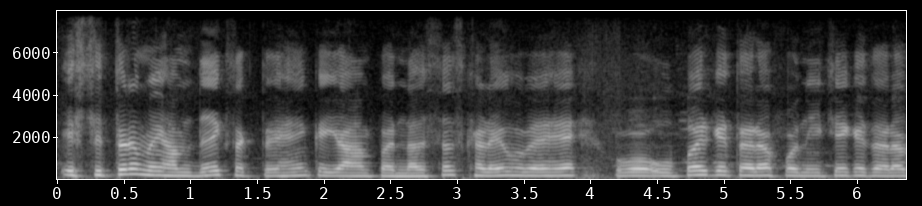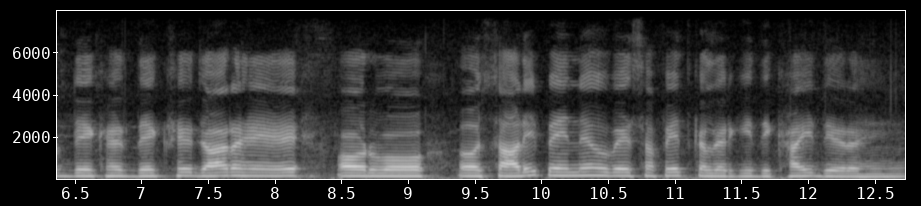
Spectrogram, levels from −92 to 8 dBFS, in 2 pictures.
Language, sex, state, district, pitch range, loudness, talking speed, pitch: Hindi, male, Maharashtra, Solapur, 150-175 Hz, -18 LUFS, 185 wpm, 165 Hz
